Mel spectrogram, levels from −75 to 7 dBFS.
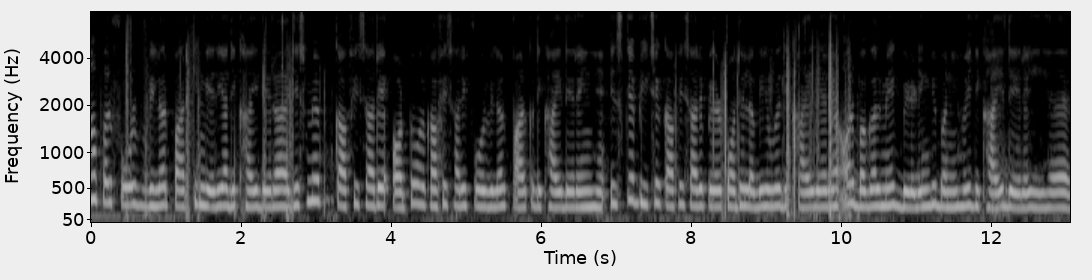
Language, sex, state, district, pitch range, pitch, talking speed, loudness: Hindi, female, Bihar, Saran, 230-255 Hz, 240 Hz, 210 wpm, -24 LUFS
